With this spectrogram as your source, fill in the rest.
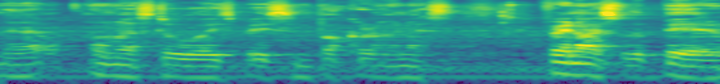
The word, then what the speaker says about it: boquerones: You'd say, would you say bocarones? Yeah, bocarones.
